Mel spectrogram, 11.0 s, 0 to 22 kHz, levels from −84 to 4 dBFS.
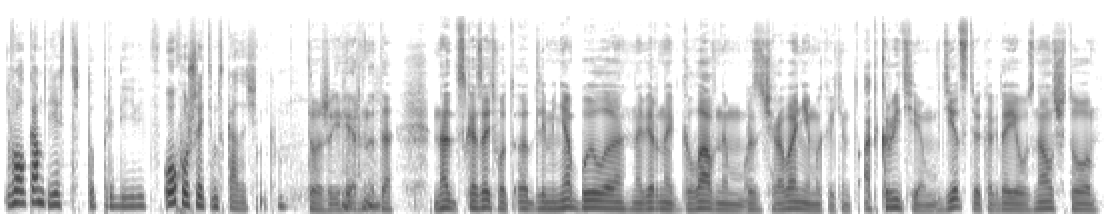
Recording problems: none

